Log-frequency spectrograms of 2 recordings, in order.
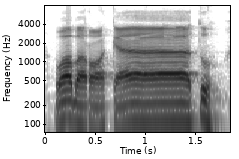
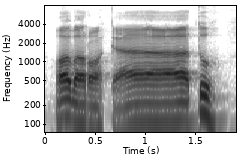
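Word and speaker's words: وبركاته: পড়েন ওয়ারাহ ওয়া রাহমাতুল্লাহি ওয়াবারাকাতুহ এখানে এক আলিফ টান কাফের আলিফ টান আর তুহ এখানে ওয়াকফু যেহেতু থামার জায়গা আছে একটা এখানে ওয়াকফু করবেন হাতে সাকিন হয়ে যাবে ওয়া রাহমাতুল্লাহি এক আলিফ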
